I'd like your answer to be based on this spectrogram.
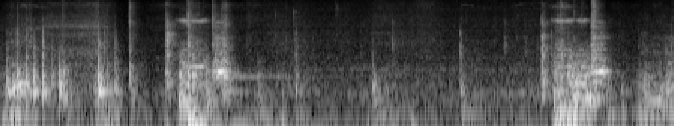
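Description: A sewing machine running in short bursts while sewing a zip seam for a fabric storage case. Two or three close whirring runs are separated by brief pauses with small clicks.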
